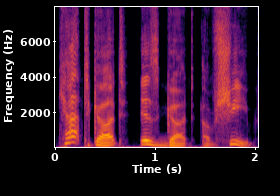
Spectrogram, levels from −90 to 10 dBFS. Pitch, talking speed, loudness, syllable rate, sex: 165 Hz, 145 wpm, -17 LUFS, 3.3 syllables/s, male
